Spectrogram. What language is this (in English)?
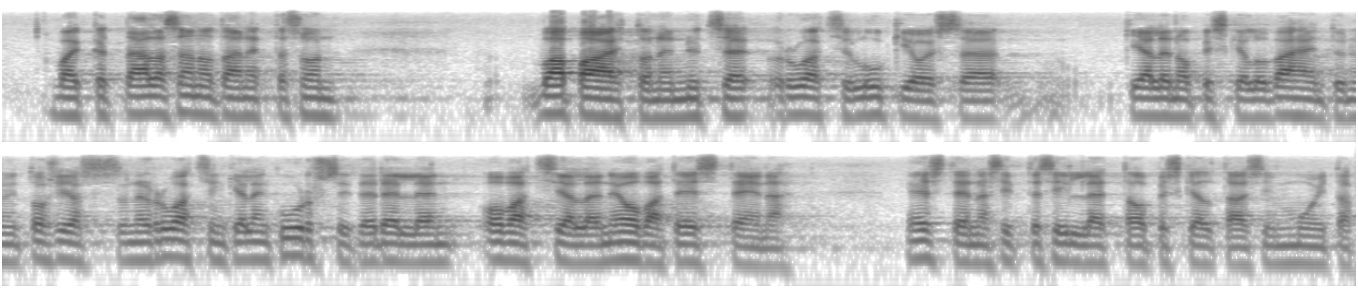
Finnish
